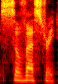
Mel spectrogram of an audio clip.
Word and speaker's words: Silvestri: Alan Silvestri is did I say it right that time? Silvestri? – There you go. Now you said it right. – Silvestri.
